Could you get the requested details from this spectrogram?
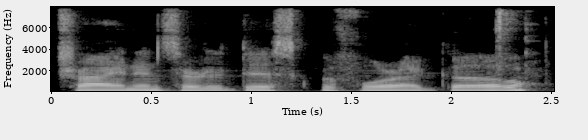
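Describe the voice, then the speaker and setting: A man's voice: mid-range voice, level tone, moderate pace, a little mellow, soft background music. A man hosting a console repair stream, chatting casually and muttering to himself while he works, with casual swearing. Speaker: repair channel host.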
